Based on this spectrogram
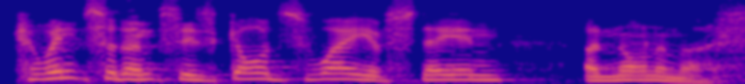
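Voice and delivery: each word laid out slowly; slow deliberate repeat of a favourite line; slow, savoured quote. Shown as a demonstration. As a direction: read it back slowly as a saying to savour.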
